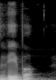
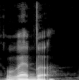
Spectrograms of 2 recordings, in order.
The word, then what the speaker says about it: Weber: In English, you are saying it right. – Yeah. How do you say that in German? – Max Weber. – Weber. Yeah. So in English, typically it's Weber.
